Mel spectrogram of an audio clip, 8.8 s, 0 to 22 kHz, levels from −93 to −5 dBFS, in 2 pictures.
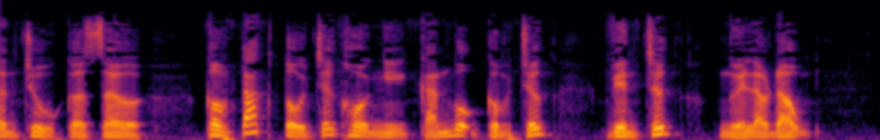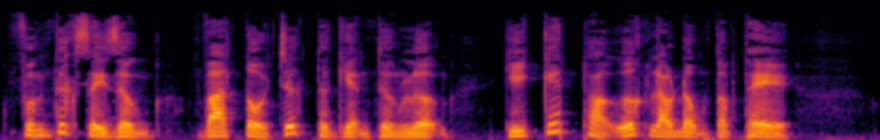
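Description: No dropouts, clicks, distortion or level jumps turn up anywhere in the recording.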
